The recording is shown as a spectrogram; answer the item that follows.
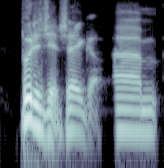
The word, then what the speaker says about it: Buttigieg: It's Buttigieg. Buttigieg.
